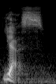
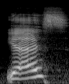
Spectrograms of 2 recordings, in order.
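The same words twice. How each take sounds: First: It is said flatly, like plain reading. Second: It is said with raw, strained emotion. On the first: It is just the written answer. "if I'm just like reading the transcript" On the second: The witness is deeply shaken. "in reality, it's more like, yes, like it's very like raw"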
